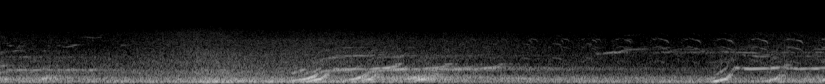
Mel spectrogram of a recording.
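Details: Song of humpback whales: sharp rising swoops that level into sustained moaning tones, one burst early and another near the end, with faint high looping squeaks and a continuous low ocean rumble.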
